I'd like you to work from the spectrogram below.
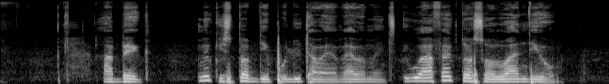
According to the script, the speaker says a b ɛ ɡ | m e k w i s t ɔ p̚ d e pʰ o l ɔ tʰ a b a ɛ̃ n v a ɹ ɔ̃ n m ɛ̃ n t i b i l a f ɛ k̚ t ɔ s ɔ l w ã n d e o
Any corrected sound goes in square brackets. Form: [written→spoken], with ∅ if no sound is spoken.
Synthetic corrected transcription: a b ɛ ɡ | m e k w i s t ɔ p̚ d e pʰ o l [ɔ→u] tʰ a [b→w] a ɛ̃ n v a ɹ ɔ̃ n m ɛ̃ n t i [b→w] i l a f ɛ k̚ t ɔ s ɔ l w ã n d e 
